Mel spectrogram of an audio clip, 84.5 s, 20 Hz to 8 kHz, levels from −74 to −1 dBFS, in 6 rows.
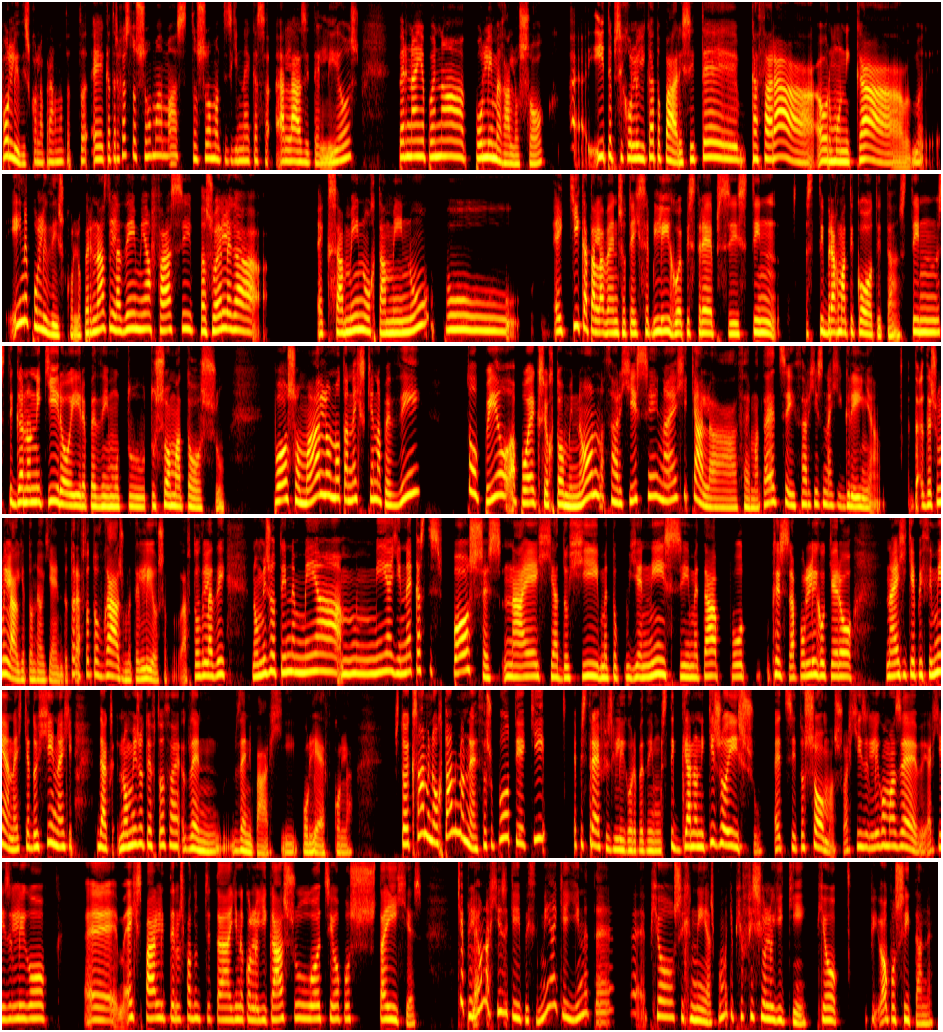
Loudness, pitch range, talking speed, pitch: -22 LUFS, 190-255 Hz, 140 wpm, 225 Hz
